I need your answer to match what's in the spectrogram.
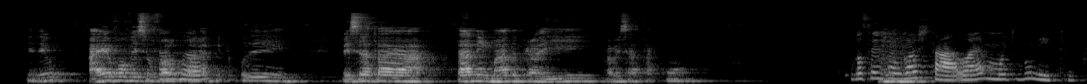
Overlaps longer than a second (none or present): none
